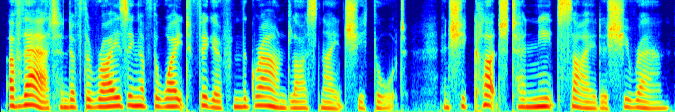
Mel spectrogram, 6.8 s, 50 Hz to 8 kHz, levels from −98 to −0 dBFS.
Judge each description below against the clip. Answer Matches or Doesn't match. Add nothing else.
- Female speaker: Matches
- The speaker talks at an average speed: Doesn't match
